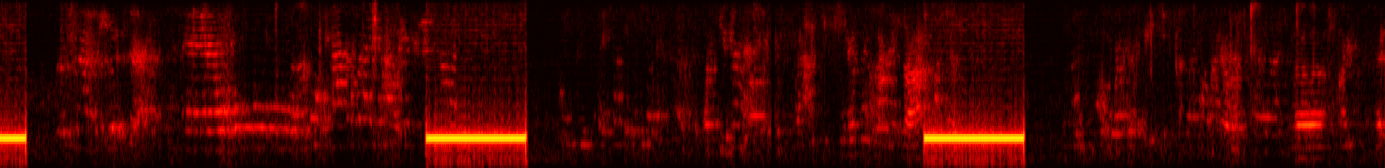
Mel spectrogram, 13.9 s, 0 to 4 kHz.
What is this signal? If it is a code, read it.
Ringback tone (Europe, 425 Hz), with speech.
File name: out- -2017- - - .506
